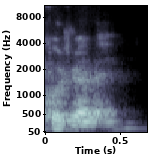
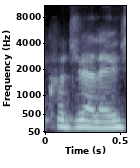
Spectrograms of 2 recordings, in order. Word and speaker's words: Quadrello: it for me you you'd have said quadrillion i would have said quadrello sure um but we're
